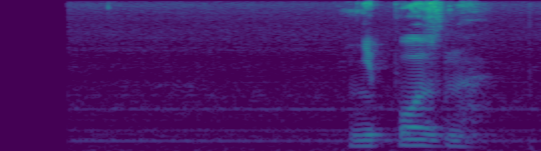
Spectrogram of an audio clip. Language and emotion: Russian, neutral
